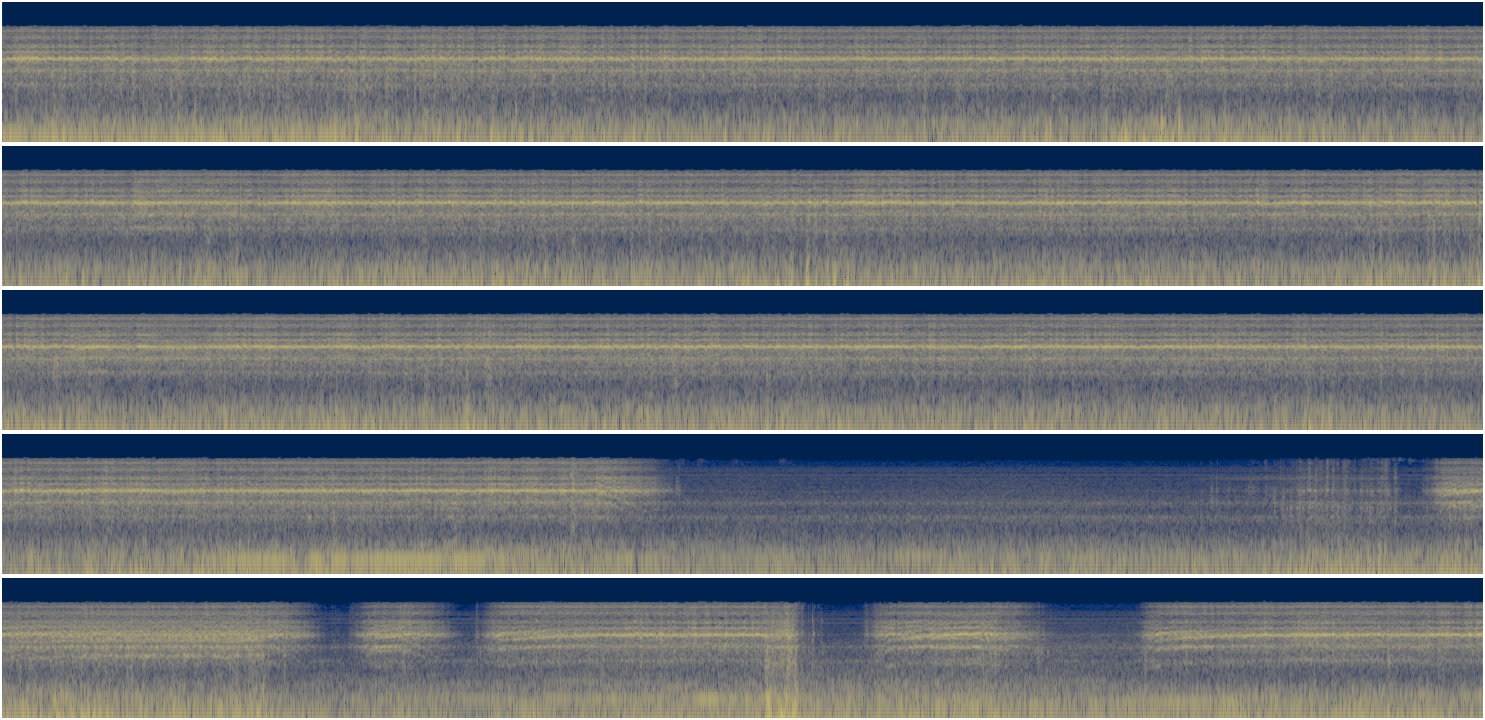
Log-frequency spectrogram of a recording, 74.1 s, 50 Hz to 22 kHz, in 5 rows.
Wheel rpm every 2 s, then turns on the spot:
160, 160, 160, 160, 160, 160, 160, 160, 160, 160, 160, 160, 160, 160, 160, 160, 160, 160, 160, 160, 160, 160, 160, 160, 160, 80, 0, 0, 10, 70, 150, 50, 120, 110, 80, 70, 160.
56-58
